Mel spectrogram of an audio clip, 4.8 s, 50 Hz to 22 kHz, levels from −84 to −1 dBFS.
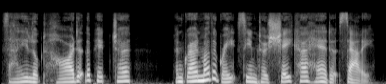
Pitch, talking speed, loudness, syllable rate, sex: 185 Hz, 200 wpm, -18 LUFS, 6.1 syllables/s, female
